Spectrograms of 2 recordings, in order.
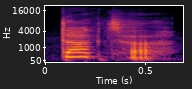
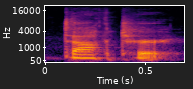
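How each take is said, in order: First: British accent. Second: American accent. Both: Shown as a demonstration. Drill alternates American and British.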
